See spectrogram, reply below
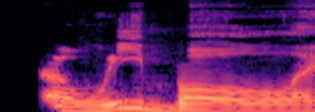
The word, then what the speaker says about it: Webull: It's W-E-B-U-L-L. – Webull, I guess it would be. – Yeah, right, Webull.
